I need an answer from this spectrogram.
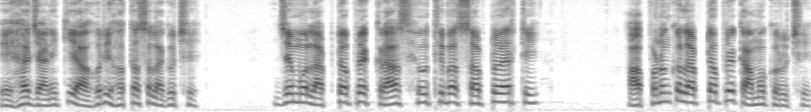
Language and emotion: Odia, sad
